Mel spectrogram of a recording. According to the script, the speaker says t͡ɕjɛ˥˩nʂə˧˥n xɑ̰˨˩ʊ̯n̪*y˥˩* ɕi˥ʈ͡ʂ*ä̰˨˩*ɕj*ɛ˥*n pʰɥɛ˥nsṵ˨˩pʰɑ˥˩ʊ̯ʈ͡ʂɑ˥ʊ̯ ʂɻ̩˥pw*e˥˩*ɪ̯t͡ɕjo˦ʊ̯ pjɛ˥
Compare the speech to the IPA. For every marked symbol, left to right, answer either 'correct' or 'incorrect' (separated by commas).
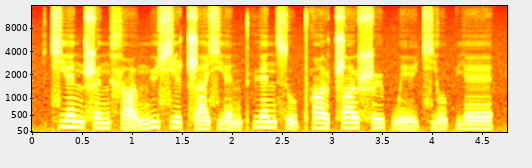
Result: incorrect, incorrect, incorrect, incorrect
